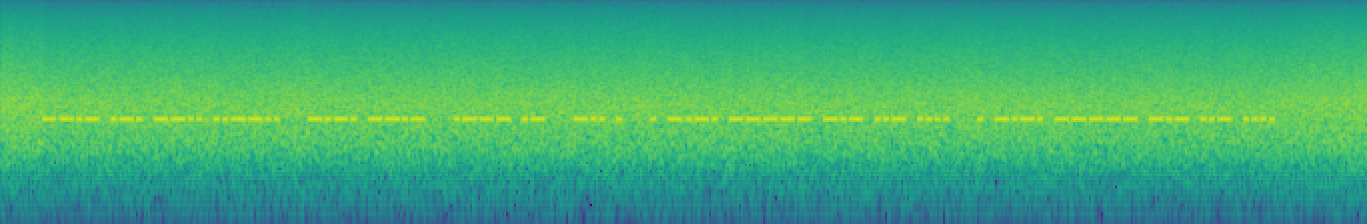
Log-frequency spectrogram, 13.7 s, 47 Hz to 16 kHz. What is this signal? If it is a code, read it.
Morse code, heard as a keyed tone, machine-sent, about 28 wpm, 720 Hz, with radio static and a narrow filter. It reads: QRZ? CQ JA DE EC0KUH EC0KUH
